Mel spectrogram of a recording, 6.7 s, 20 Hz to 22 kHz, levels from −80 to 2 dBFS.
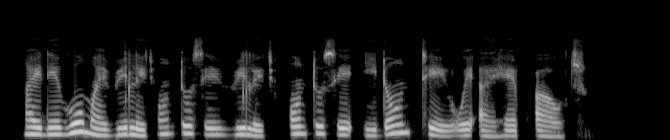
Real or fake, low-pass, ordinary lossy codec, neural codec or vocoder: real; 7.2 kHz; none; none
